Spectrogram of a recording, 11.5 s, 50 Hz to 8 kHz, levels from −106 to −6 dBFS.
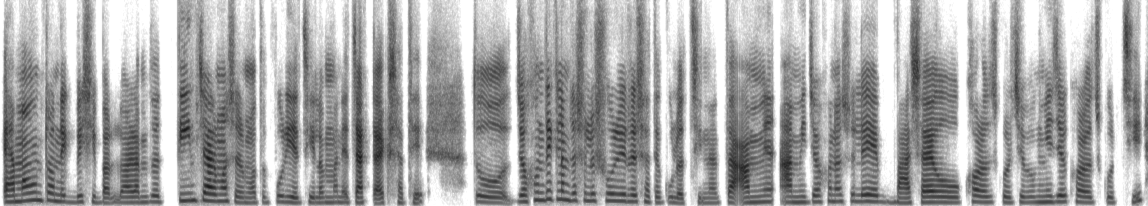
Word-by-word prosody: amount 275 Hz, +4 st, +1 dB
টা 285 Hz, -, -2 dB
অনেক 240 Hz, -2 st, +3 dB
বেশি 230 Hz, -1 st, 0 dB
বাড়লো। 190 Hz, +2 st, -3 dB
আর -, -, +3 dB
আমি 215 Hz, -, -12 dB
তো 230 Hz, -, -2 dB, 0.2 s
৩ 275 Hz, +1 st, +7 dB
৪ 270 Hz, -1 st, +9 dB
মাসের 215 Hz, -6 st, -1 dB
মতো 200 Hz, +1 st, -8 dB
পড়িয়েছিলাম 205 Hz, -3 st, -1 dB
মানে 210 Hz, -, -5 dB
৪ 195 Hz, 0 st, +9 dB
টা -, -, +6 dB
একসাথে। -, -, -3 dB, 0.6 s
তো -, -, -6 dB, 0.4 s
যখন 235 Hz, +6 st, 0 dB
দেখলাম 325 Hz, -1 st, +4 dB
যে -, -, -1 dB
আসলে 270 Hz, -1 st, -2 dB
শরীরের 260 Hz, -3 st, +2 dB
সাথে 210 Hz, -2 st, -7 dB
কুলাচ্ছি 185 Hz, -2 st, -4 dB
না। -, -, -7 dB
তো 205 Hz, -, 0 dB, 0.2 s
আমে 215 Hz, +3 st, -2 dB, 0.2 s
আমি 215 Hz, 0 st, -1 dB
যখন 230 Hz, +2 st, -7 dB
আসলে 245 Hz, 0 st, -4 dB, 0.3 s
বাসায়ও 210 Hz, +2 st, +4 dB, 0.3 s
খরচ 220 Hz, -2 st, -3 dB
করছি 210 Hz, 0 st, -3 dB
এবং 210 Hz, +1 st, -14 dB
নিজের 230 Hz, +1 st, -1 dB
খরচ 210 Hz, -2 st, -2 dB
করছি। 205 Hz, +2 st, -3 dB
220 Hz, 200 wpm, -25 LUFS, 205-250 Hz, 0.6 s, ৪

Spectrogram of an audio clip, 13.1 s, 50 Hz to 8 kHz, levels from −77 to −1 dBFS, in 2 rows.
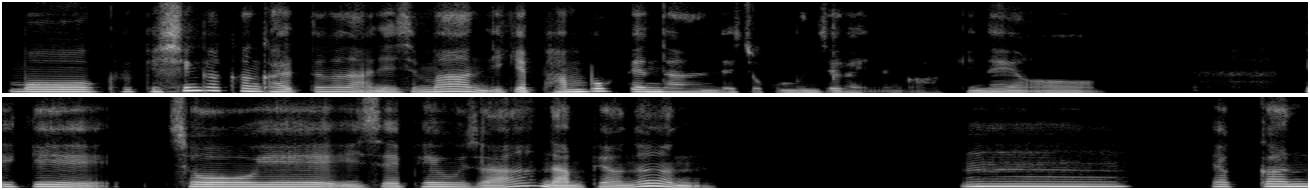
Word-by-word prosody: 뭐 190 Hz, -2 st, +2 dB
그렇게 185 Hz, -1 st, -9 dB
심각한 270 Hz, +2 st, +2 dB
갈등은 185 Hz, 0 st, -3 dB
아니지만 170 Hz, +2 st, -1 dB
이게 165 Hz, +1 st, -1 dB
반복된다는 175 Hz, -4 st, -1 dB
데 150 Hz, -, -12 dB
쪼금 150 Hz, +1 st, -14 dB
문제가 150 Hz, -1 st, -9 dB
있는 140 Hz, +1 st, -24 dB
것 140 Hz, -2 st, -25 dB
같긴 140 Hz, +2 st, -12 dB
해요. 145 Hz, -1 st, -9 dB, 1.0 s
이게 185 Hz, -4 st, 0 dB, 0.3 s
저의 180 Hz, -3 st, +2 dB
이제 160 Hz, 0 st, -4 dB
배우자 175 Hz, -, -2 dB
남편은 155 Hz, -, +1 dB, 1.2 s
음 205 Hz, -1 st, +4 dB, 0.4 s
약간 205 Hz, +2 st, +2 dB
180 Hz, 225 characters per minute, -22 LUFS, 155-195 Hz, 1.2 s, 음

